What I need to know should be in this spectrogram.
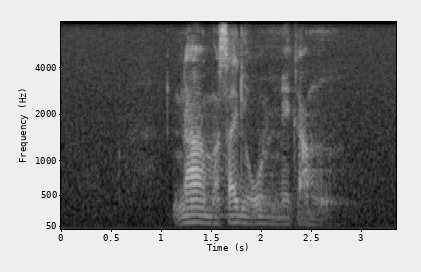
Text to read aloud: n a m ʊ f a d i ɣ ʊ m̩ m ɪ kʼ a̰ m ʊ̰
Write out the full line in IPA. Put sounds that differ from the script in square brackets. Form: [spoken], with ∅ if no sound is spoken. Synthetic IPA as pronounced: n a m ʊ [s] a d i ɣ ʊ m̩ m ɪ kʼ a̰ m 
